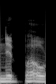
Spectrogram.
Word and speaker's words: Nibpo: The rhyme Nibpo rhymes with toe. Also rhymes with Edgar Allan Poe.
